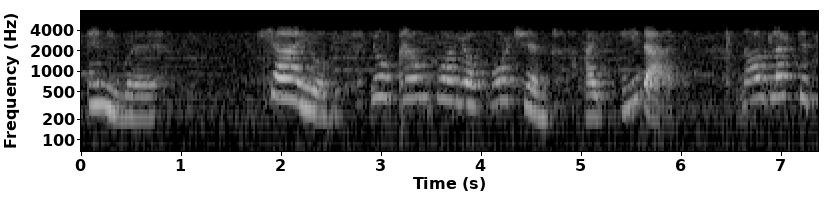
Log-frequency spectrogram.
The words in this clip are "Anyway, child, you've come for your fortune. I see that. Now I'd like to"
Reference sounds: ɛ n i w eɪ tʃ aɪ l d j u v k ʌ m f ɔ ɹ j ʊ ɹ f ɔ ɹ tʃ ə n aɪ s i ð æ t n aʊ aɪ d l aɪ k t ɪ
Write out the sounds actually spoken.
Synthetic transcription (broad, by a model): ɛ n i w eɪ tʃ aɪ l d j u k ʌ m f ɔ ɹ j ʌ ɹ f ɔ ɹ tʃ ə n aɪ s i ð æ t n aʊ aɪ d l aɪ k t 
